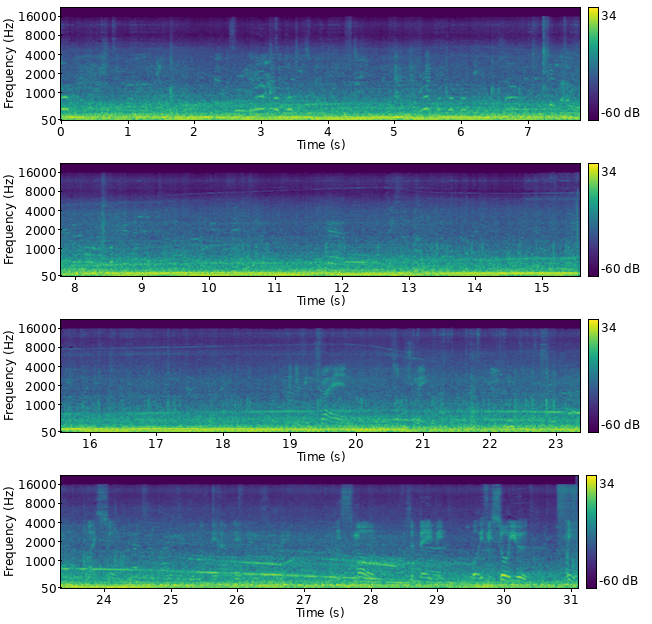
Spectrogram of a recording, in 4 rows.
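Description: Interior of a Volvo B7TL double-decker bus on the move, its six-cylinder diesel engine giving a steady low rumble. Over the second half a whine climbs, holds, then falls away over the last few seconds as the bus speeds up and then slows.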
